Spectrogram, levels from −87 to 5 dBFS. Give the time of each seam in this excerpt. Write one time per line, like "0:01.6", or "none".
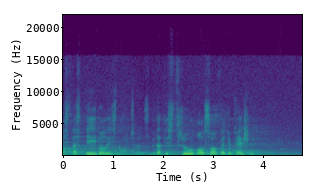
0:01.7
